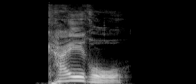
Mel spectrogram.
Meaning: 1. Cairo (the capital city of Egypt) 2. Cairo (a governorate of Egypt)
- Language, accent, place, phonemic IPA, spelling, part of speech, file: German, Germany, Berlin, /ˈkaɪ̯ʁo/, Kairo, proper noun, De-Kairo.ogg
